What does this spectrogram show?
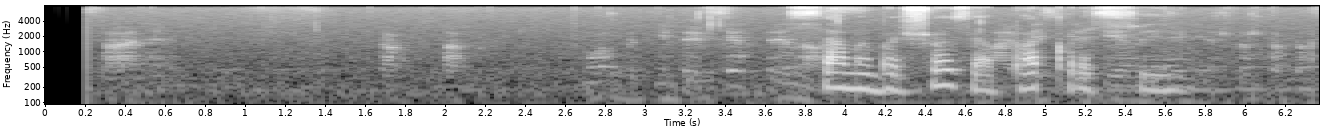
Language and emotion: Russian, neutral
